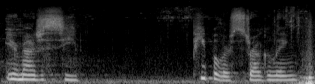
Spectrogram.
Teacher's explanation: In this case, are is quickly said like er. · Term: connected speech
